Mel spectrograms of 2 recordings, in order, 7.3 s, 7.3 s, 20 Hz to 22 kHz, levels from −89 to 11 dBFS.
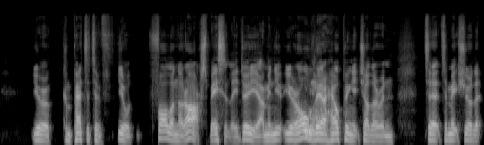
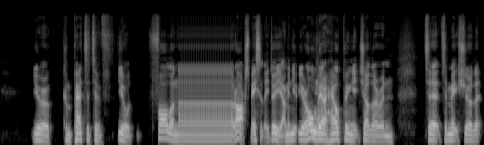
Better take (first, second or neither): first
